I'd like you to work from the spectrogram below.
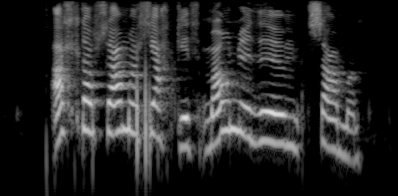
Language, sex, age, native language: Icelandic, male, 10, Icelandic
